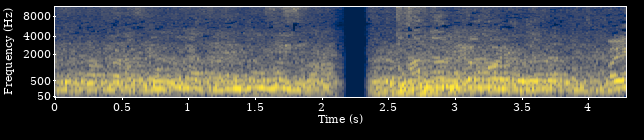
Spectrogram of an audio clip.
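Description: Overlapping chatter of many voices around a crowded restaurant table, with no single clear speaker. The sound drops out completely for a split second a little past halfway, then the chatter carries on.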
